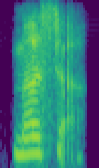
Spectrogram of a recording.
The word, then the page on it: mercer: Indian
